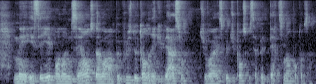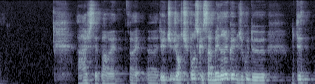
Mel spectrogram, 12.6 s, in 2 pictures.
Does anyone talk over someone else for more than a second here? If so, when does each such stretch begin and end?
none

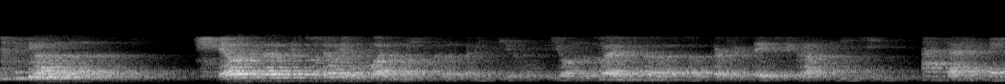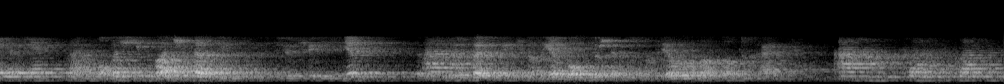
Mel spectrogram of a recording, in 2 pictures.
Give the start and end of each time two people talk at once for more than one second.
none

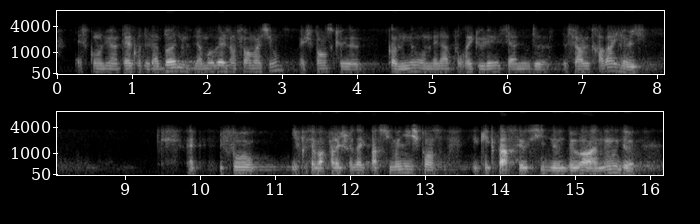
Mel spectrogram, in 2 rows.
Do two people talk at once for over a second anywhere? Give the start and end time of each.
none

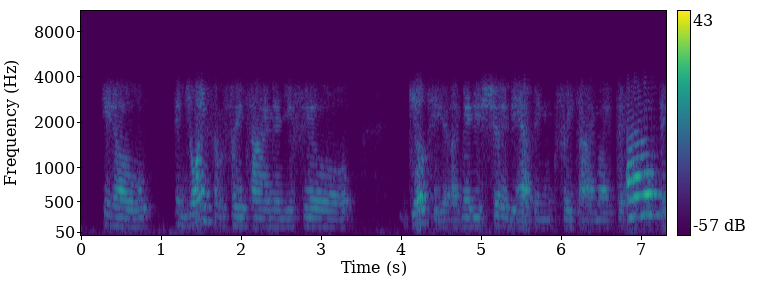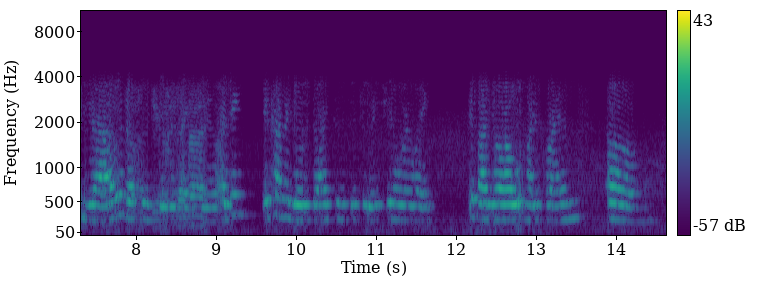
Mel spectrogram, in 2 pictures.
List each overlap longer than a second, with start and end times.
6.8-8.9

